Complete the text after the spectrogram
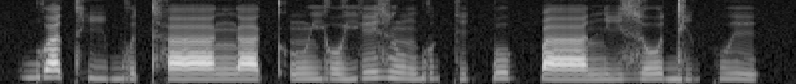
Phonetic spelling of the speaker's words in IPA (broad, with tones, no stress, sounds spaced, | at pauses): ɡʷ a˦ tʰ i˨ b ʊ˨ tʰ aː˨ ŋ a˨ kʼ ũ˨ j o˨ j e˦ z ũ˨ ɡʷ ɪ˦˨ k ɪ˨ k͡p o˦ k͡p aː˨ n i˨ z o˦ d i˨ kʷ ɪ˦˨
